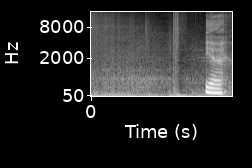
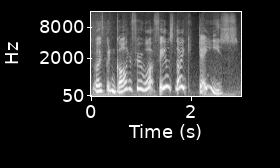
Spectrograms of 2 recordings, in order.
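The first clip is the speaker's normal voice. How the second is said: a lightly voiced lost troll, pitched higher; 7 semitones higher, slower than usual. Streamer voicing her game troll to chat, light troll voice. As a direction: play a bumbling troll, lost and a bit whiny. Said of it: "your troll voice".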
